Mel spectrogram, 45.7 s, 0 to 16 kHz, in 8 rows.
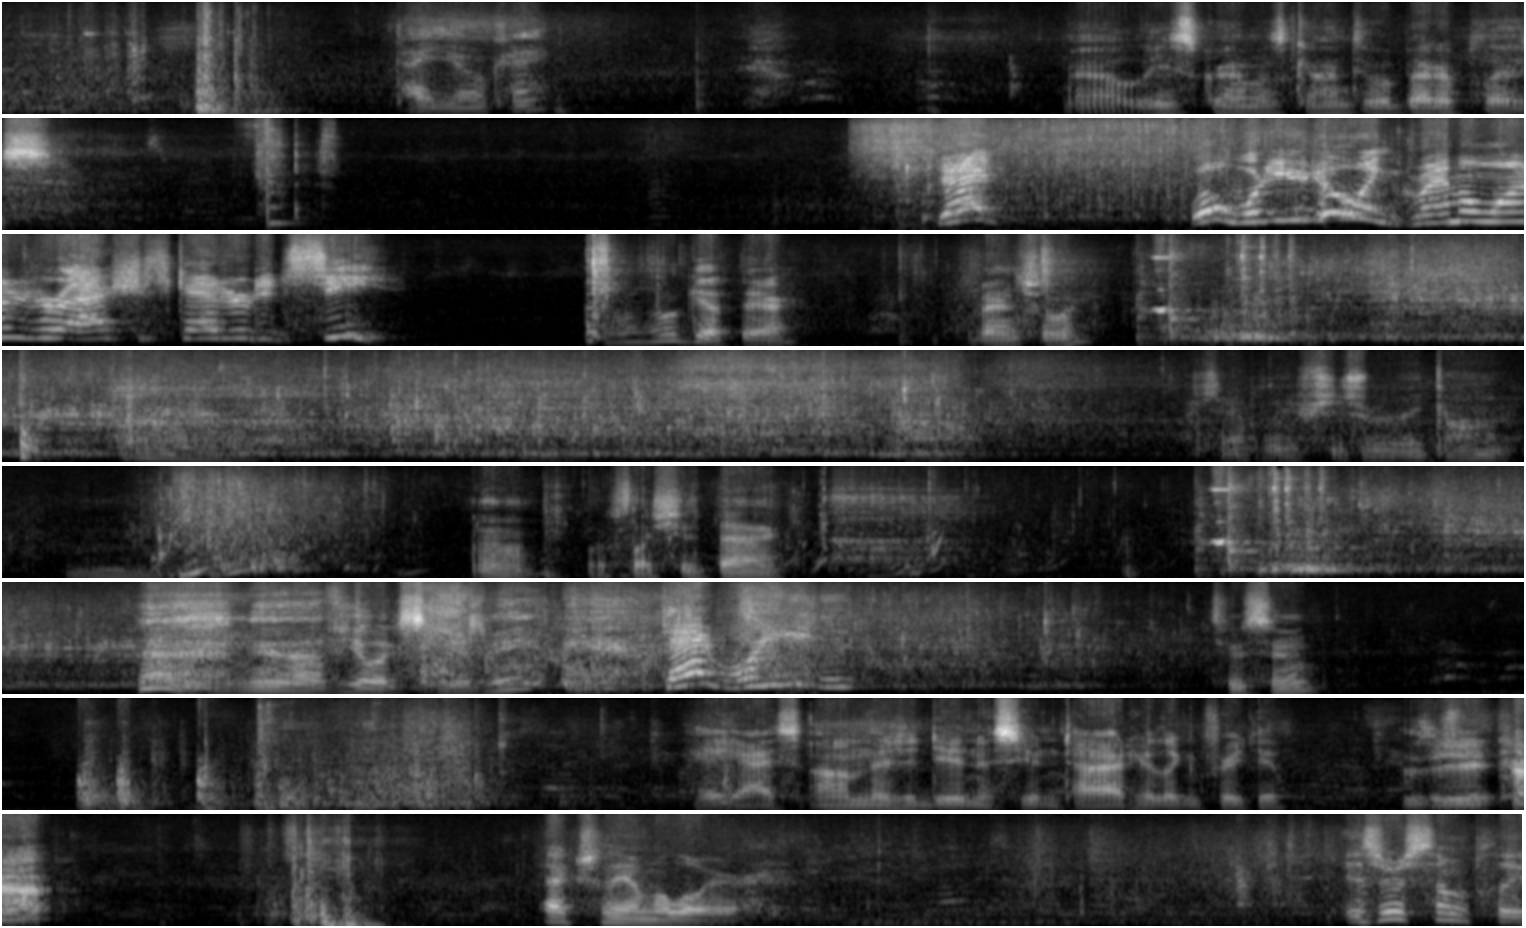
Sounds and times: Toilet flush: 8.9 - 10.4, 15.7 - 21.4, 27.3 - 33.3.

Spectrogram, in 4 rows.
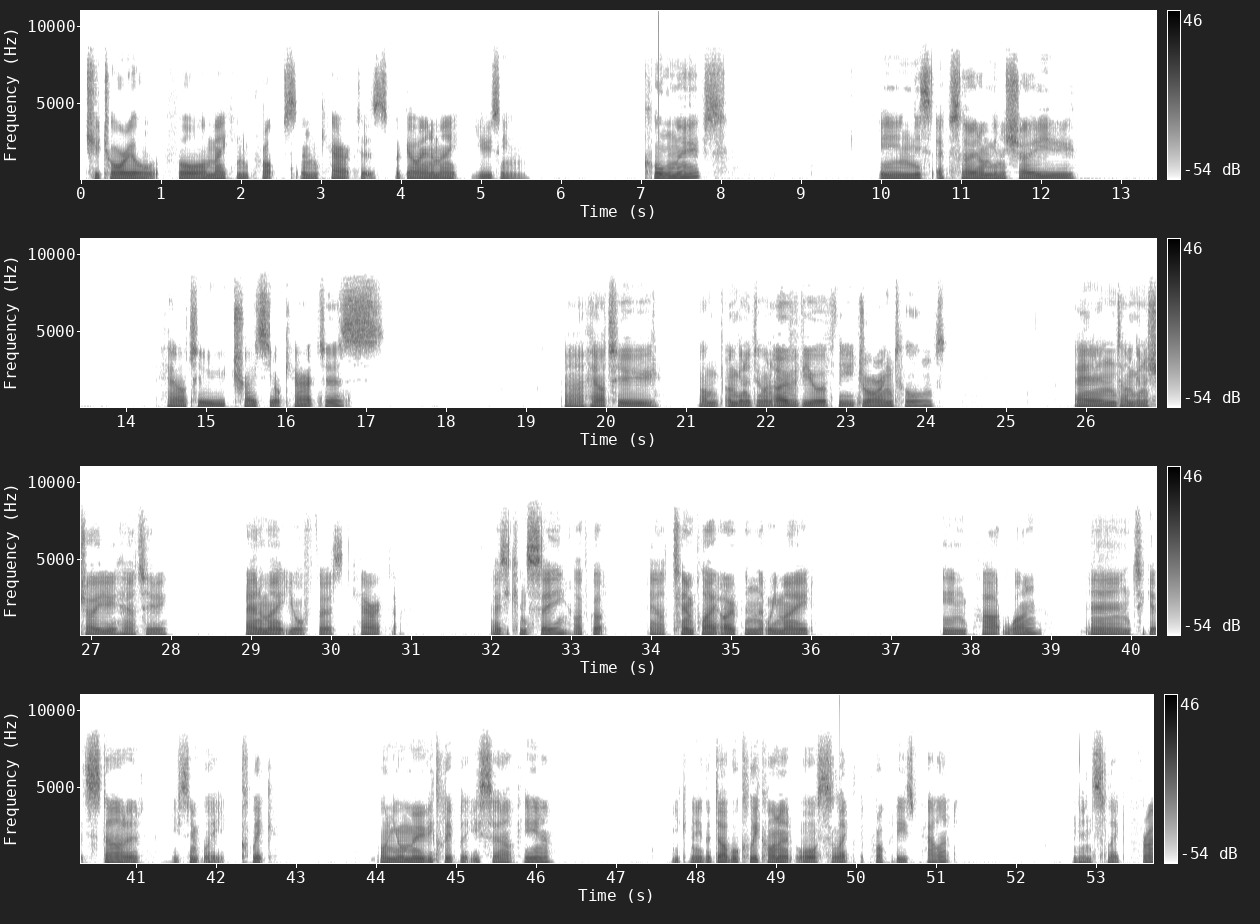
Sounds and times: Speech: 0.0 - 5.6, 7.0 - 8.1, 10.0 - 12.5, 14.5 - 17.3, 19.5 - 24.3, 25.9 - 28.0, 28.9 - 30.9, 32.0 - 36.1, 37.6 - 42.8, 44.0 - 46.3, 47.7 - 51.2, 52.7 - 53.7.

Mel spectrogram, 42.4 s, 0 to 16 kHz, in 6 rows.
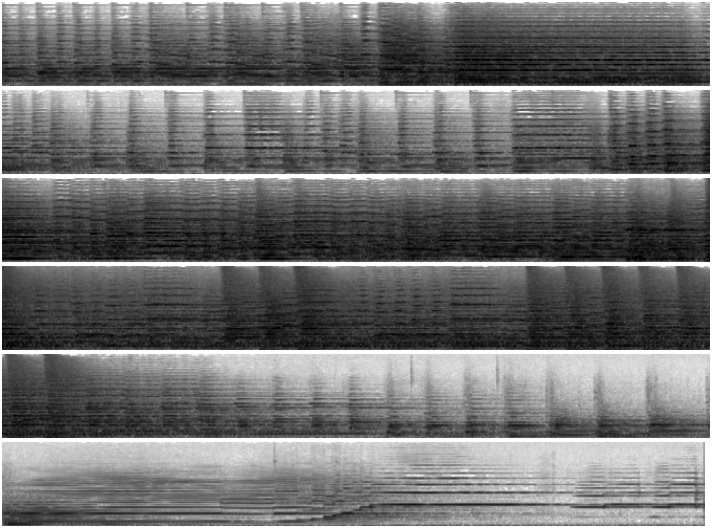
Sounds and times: Music: 0.0 - 42.4.

